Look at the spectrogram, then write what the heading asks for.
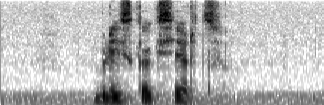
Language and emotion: Russian, neutral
